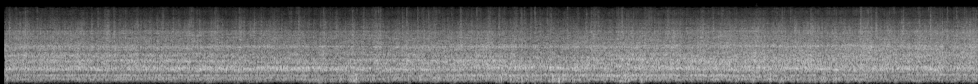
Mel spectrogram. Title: Cooling Tower Loose Belts Bad Bearings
